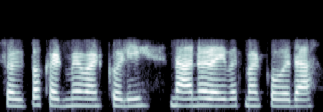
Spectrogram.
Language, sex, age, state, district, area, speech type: Kannada, female, 18-30, Karnataka, Mandya, rural, conversation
